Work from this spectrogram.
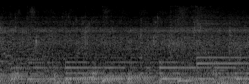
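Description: Spices such as curry leaves, coriander powder, turmeric and masala being fried in a pan, giving a steady, even sizzle that stays constant and fairly quiet, with no voices over it.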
